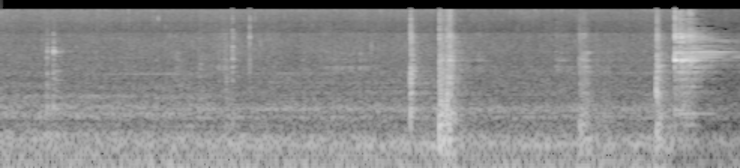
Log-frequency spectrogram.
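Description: Fritter batter deep-frying in hot oil under a steady low rumble. A metal spoon clinks against a stainless-steel mixing bowl about three seconds in and again near the end; the last clink is the loudest and rings briefly.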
